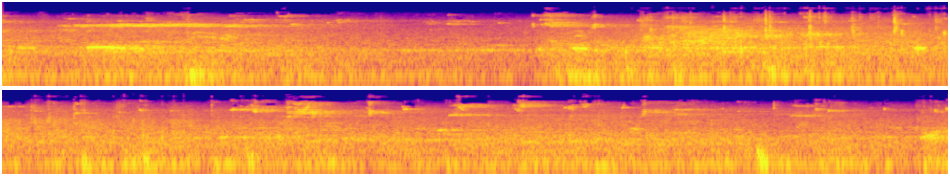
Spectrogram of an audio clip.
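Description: Young men chatter and call out in an echoing gym.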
